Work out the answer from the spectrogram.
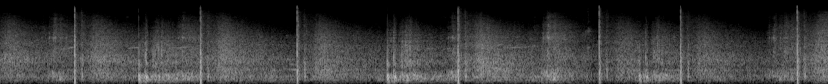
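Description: Fireworks going off: about eight sharp bangs, roughly one a second, over a continuous rushing noise.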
